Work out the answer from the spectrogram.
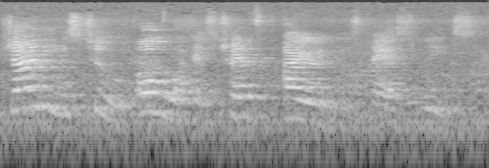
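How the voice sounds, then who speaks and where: Older lady acting stern worried army officer mom, amateur radio play, highish voice, super echoey. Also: sing-song, measured pace. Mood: reflective. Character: stern, anxious female military officer and devoted mother. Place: large echoing room, distant microphone. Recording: very echoey hall from far off, noisy.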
